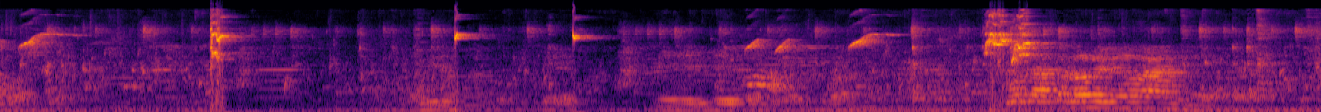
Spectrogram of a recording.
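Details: Blue mangsi lovebird singing: sharp high chirps and rapid rising squeaky notes scattered through, with a denser burst of chattering trills near the end, over faint low background hum.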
